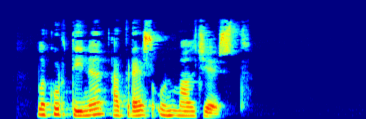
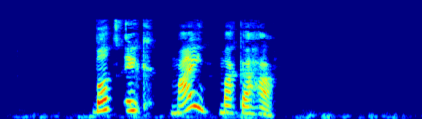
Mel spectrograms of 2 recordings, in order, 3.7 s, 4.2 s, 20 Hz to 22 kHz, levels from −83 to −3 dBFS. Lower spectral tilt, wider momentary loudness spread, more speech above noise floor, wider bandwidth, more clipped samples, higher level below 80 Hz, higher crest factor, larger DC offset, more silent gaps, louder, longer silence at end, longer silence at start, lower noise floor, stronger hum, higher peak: about the same, -4 dB/octave vs -3 dB/octave; about the same, 11 LU vs 9 LU; first, 53 dB vs 41 dB; about the same, 11.5 kHz vs 11.5 kHz; neither; about the same, -66 dBFS vs -66 dBFS; about the same, 18 dB vs 22 dB; neither; neither; first, -19 LUFS vs -25 LUFS; second, 1.2 s vs 1.5 s; second, 0.35 s vs 0.95 s; first, -73 dBFS vs -65 dBFS; neither; first, -2 dBFS vs -6 dBFS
